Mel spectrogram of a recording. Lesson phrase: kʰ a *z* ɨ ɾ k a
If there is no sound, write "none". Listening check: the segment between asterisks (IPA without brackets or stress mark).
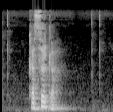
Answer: s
